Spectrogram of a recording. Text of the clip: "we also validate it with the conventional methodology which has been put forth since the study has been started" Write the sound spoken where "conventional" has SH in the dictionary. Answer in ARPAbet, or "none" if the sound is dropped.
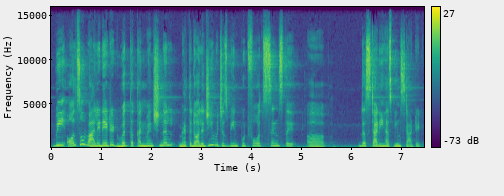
SH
